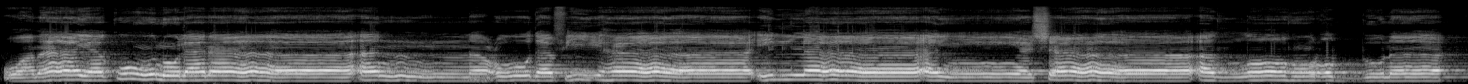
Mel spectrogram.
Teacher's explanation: اللہ کے لام سے پہلے حمزہ میں زبر ہے تو اللہ کے لام کو پر پڑھیں گے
